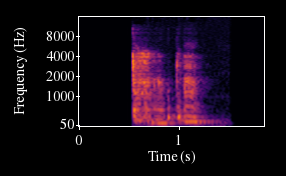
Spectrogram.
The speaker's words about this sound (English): My throat is quite dry and I'm going to cough quite a bit.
